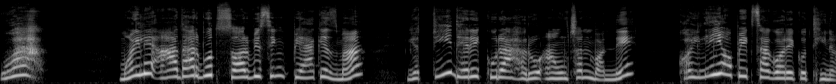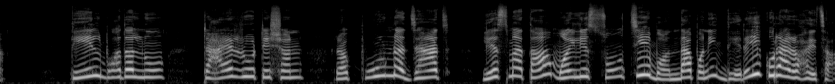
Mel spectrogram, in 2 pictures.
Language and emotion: Nepali, surprised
